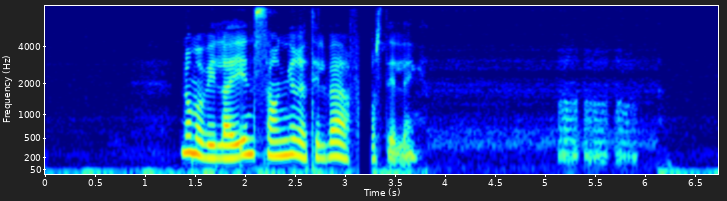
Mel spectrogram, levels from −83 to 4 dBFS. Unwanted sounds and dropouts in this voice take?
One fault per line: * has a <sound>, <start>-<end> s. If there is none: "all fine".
* has a dropout, 3.1-3.2 s
* has a laugh, 5.1-5.9 s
